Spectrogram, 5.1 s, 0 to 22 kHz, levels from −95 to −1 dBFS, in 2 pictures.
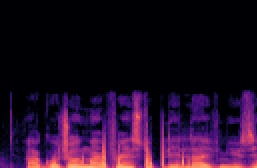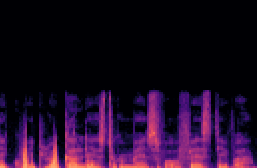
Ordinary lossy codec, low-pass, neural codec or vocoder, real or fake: none; 9.9 kHz; none; real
